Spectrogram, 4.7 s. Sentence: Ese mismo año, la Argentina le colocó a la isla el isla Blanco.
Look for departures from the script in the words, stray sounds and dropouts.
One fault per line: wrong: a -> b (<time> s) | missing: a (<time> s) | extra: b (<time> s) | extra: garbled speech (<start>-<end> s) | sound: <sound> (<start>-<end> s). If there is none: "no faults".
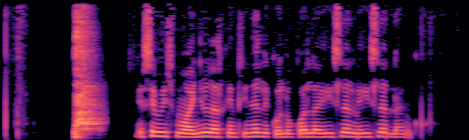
sound: bark (0.7-1.1 s)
